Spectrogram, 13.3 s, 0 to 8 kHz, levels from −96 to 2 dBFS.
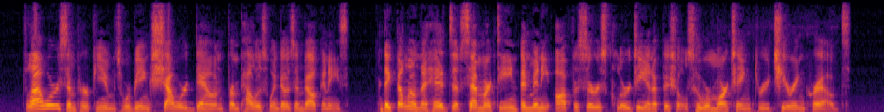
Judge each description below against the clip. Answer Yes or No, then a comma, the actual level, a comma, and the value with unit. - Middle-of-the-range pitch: Yes, medium, 170 Hz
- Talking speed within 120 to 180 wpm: Yes, average, 145 wpm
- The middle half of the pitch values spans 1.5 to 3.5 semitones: Yes, average, 3.0 semitones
